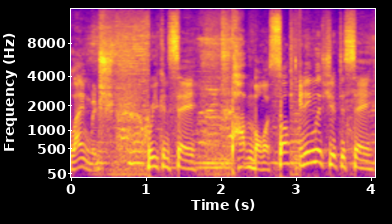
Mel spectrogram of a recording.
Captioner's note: Korean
